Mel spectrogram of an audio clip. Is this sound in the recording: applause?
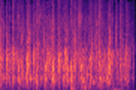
yes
